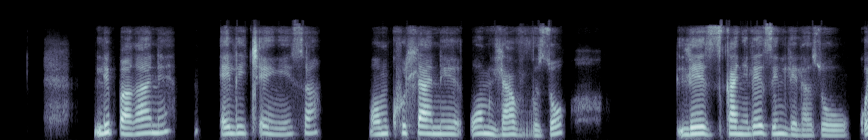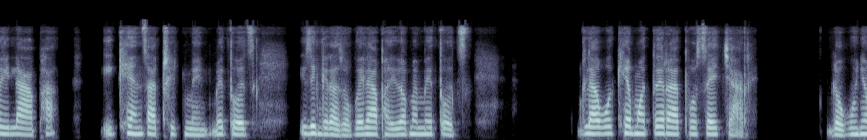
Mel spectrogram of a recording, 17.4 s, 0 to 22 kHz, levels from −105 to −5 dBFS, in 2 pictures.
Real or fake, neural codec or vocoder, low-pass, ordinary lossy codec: real; none; 9.9 kHz; Opus, 24 kbps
